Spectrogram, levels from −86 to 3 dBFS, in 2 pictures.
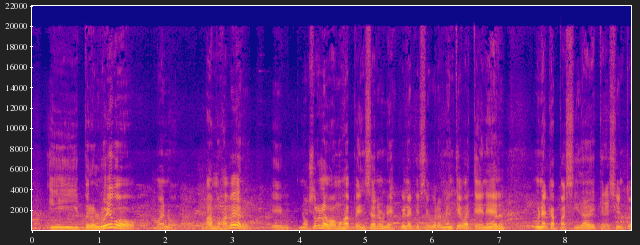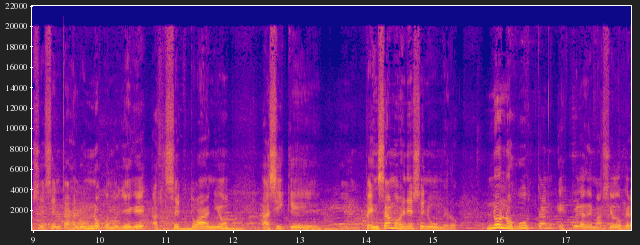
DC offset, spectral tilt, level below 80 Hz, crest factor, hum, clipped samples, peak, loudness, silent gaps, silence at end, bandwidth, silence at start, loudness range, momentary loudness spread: under 0.1%; -5.5 dB/octave; -46 dBFS; 14 dB; none; under 0.1%; 0 dBFS; -15 LUFS; none; 0 s; over 20 kHz; 0 s; 2 LU; 11 LU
